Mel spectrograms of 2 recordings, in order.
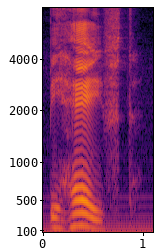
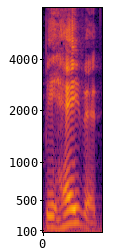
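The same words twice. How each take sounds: First: The -ed ending joins the consonant, no extra syllable. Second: The -ed ending is said as a separate syllable. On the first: The speaker calls it right. "sino behaved" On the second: The speaker calls it wrong. "No es behaved"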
